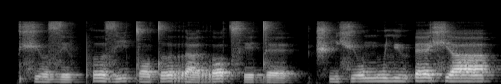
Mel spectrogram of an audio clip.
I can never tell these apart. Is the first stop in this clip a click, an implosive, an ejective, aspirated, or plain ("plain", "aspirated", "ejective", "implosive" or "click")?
aspirated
